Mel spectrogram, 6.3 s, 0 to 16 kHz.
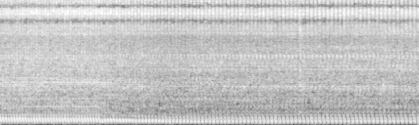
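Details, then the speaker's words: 1976 Sears ST12 garden tractor single-cylinder engine after new PCV valve, breather and hose, carb cleaning, flattened flange and new gaskets: drops from fast run to an even clean-firing idle; runs well now. "Runs really good now. I'm happy. I'm gonna drop the idle down a little bit. Just runs so good."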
